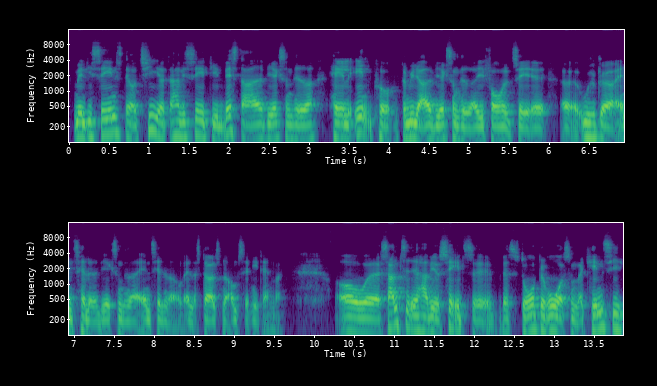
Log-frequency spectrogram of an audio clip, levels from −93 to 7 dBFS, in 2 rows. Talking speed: 195 wpm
